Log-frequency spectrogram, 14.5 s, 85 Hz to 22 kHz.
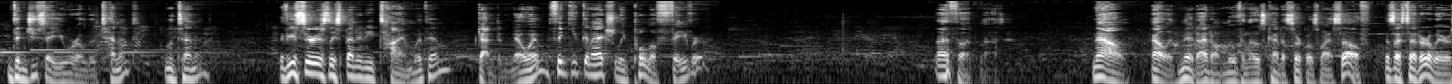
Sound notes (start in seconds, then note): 7.2 silence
